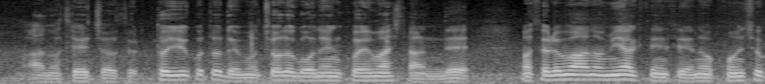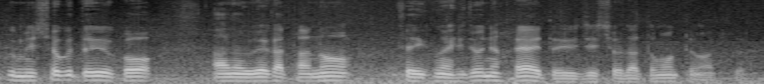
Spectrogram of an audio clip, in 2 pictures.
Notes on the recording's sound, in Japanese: 今回取材した神奈川県平塚製造所の「千年の杜」。その森を歩きながら。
